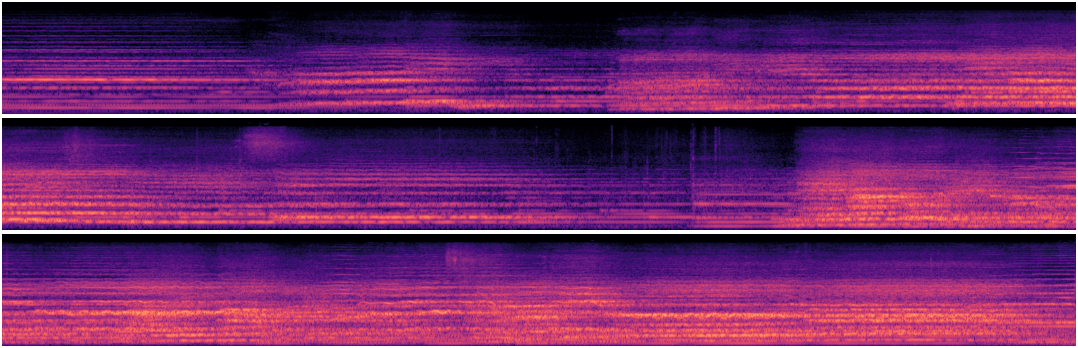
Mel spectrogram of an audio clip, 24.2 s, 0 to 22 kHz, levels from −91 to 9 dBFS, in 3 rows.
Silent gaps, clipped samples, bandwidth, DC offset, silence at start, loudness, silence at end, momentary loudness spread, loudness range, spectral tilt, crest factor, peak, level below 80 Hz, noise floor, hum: none; under 0.1%; 16 kHz; under 0.1%; 0 s; -18 LUFS; 0 s; 19 LU; 11 LU; -4.5 dB/octave; 16 dB; -2 dBFS; -70 dBFS; -40 dBFS; none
